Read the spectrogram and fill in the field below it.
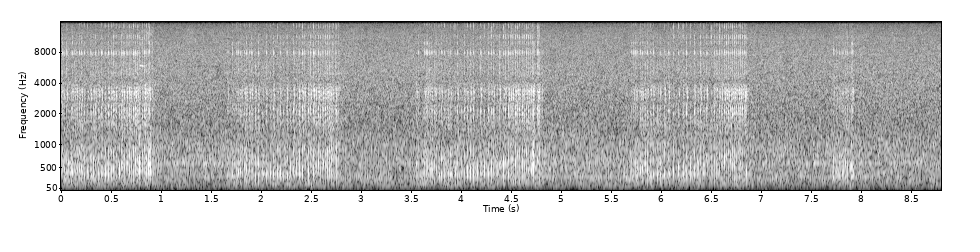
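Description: Soft, rhythmic rasping breaths repeating about every two seconds, a snore-like sound from a resting bird.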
